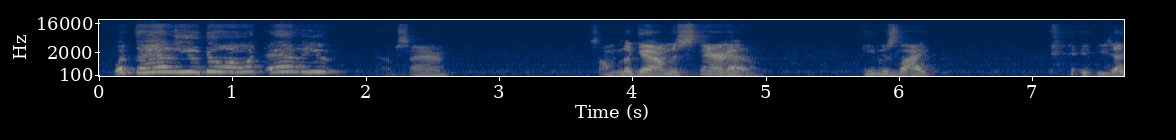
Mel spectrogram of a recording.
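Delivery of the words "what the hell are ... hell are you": put-on, very high-pitched, screaming. Telling a story about a man who cut him off, imitating him screaming. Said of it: "He's screaming".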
